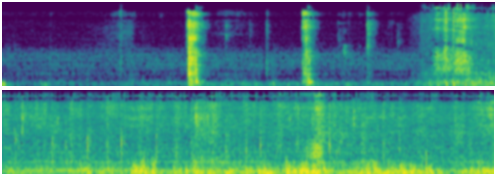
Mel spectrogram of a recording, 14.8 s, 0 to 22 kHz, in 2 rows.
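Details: Dog in week 2 of coughing and nasal congestion, with rhinitis and tracheal collapse on X-ray: a few sharp snorting bursts, then a run of harsh, goose-like honking coughs.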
